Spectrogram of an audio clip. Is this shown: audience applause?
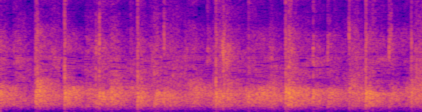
yes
